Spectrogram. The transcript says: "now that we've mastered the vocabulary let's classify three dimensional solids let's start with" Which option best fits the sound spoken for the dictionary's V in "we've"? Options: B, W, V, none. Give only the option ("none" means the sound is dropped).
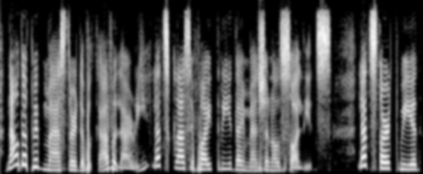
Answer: B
